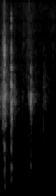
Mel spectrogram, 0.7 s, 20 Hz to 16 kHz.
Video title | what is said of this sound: Logitech G430 Headset Unboxing | this feels pretty solid I think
